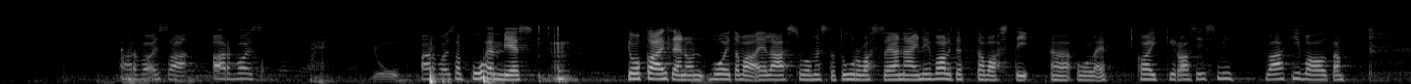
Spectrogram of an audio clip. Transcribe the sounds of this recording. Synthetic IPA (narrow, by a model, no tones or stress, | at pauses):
ɑrʋoisɑɑrʋois | ɑrʋoijsɑppuhemːies | jokɑisenonʋo̞jt̪ɑʋɑe̞læːssuomesːɑt̪urʋɑsːɑjɑnæinejʋɑlit̪et̪ːɑʋɑst̪i | ʔole | kɑikːirɑsismi | ʋækiʋɑlt̪ɑ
